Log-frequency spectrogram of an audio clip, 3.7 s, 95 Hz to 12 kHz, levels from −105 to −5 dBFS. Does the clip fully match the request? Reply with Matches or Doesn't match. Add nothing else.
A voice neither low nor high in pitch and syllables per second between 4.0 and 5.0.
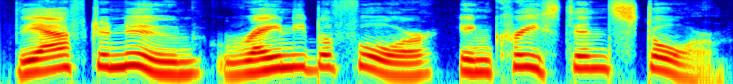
Doesn't match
